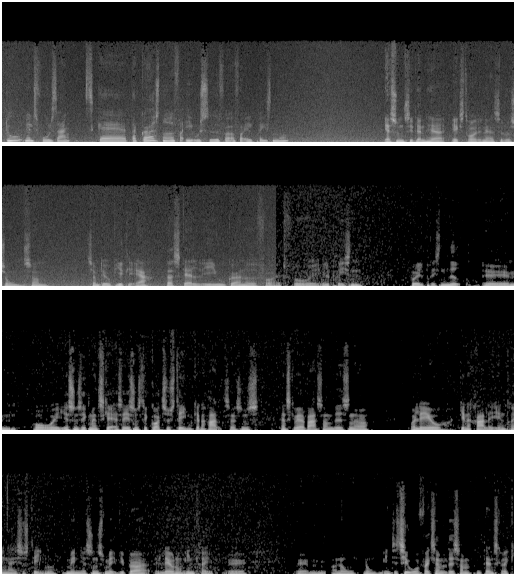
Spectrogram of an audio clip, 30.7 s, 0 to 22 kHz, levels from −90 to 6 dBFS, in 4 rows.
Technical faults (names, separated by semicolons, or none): overdone noise removal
